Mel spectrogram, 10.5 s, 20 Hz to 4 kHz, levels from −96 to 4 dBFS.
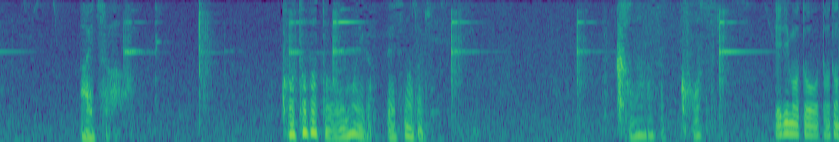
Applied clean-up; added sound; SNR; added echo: none; Chink, clink; 11 dB; none.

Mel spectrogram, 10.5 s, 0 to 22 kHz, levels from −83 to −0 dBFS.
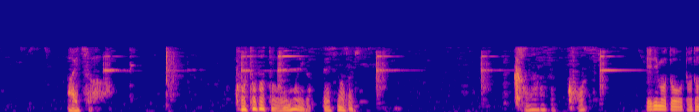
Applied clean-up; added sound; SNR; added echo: classical method Wiener filter.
